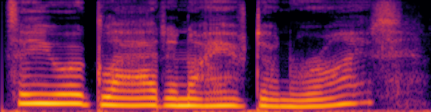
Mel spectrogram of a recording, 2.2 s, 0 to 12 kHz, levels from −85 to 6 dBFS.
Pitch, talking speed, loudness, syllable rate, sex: 230 Hz, 250 wpm, -14 LUFS, 5.1 syllables/s, female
